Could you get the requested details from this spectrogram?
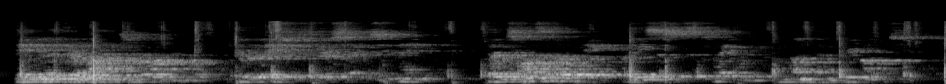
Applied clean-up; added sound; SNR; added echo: classical method WPE with log-MMSE.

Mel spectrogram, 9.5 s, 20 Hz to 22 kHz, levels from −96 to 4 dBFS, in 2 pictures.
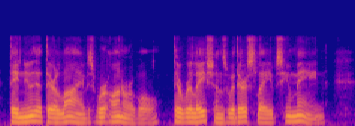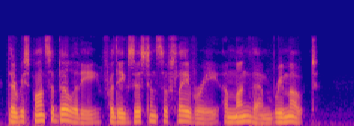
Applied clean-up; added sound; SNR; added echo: none; none; none; none.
